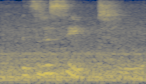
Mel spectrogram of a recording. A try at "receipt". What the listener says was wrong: Wrong. wrong. Receipt. P is silent.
